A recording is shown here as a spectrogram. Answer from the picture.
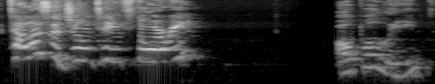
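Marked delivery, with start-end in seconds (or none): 0.1-1.8 put-on high, quick child's plea; a kid begging for a story; eager child. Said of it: "Buddy called".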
